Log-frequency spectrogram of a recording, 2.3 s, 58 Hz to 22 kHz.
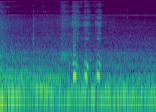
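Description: Engine of a 2024 Mazda CX-90 Turbo Premium Plus heard from inside during a test drive, a low steady drone with a brief burst of higher tones midway, no talk.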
